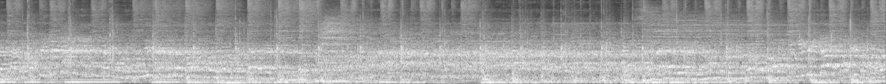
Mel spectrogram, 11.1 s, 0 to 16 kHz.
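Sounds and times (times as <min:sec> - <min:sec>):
chorus clapping in time: 0:00.0 - 0:11.0
group accompaniment: 0:00.0 - 0:11.0
man singing lead vocal: 0:00.0 - 0:11.0.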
